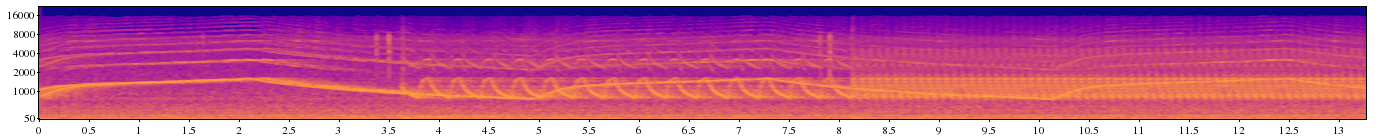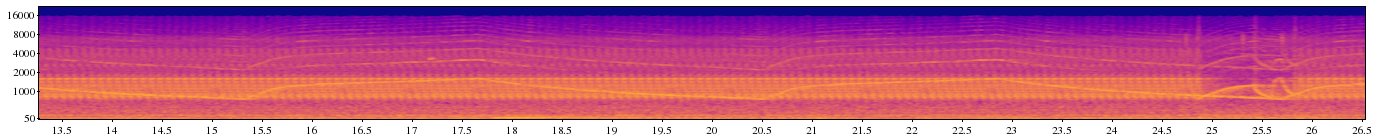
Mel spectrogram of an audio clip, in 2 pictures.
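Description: A loud siren demo of a San Andreas State Police Charger police car in a video game wails continuously, shifting from quicker sweeps into long, slow rising and falling cycles, layered with a steady electronic tone, with no voices.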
